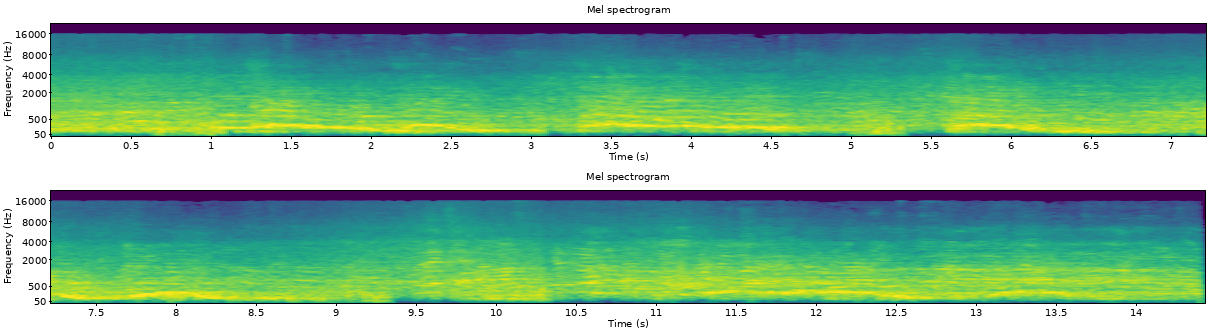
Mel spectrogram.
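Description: Men talk loudly with animation close by.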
